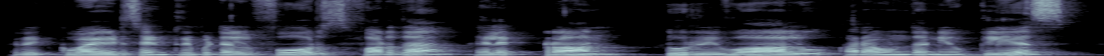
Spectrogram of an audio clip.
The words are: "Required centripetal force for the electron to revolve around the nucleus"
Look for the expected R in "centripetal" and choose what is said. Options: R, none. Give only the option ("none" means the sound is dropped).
R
